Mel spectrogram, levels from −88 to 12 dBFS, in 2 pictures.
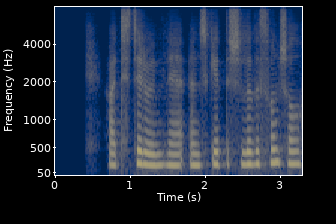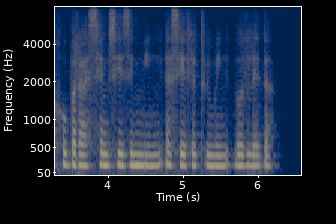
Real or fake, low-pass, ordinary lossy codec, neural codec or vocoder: fake; none; none; codec, 16 kHz, 0.2 kbps, FocalCodec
